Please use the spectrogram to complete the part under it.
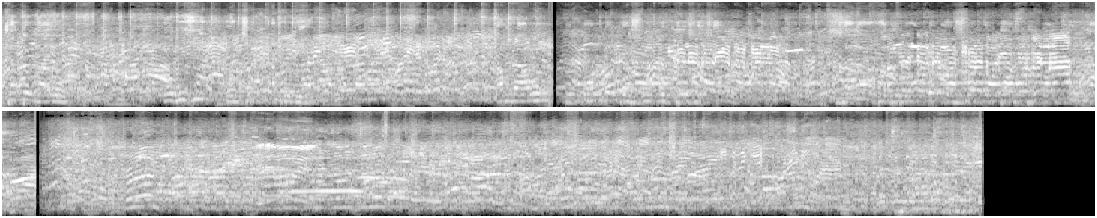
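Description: A large crowd chatters loudly outdoors, with many voices of men and women talking at once.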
